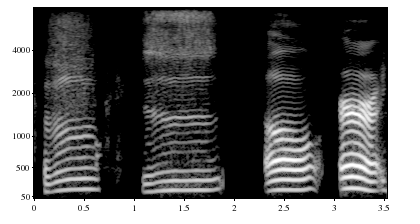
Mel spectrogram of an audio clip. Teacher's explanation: if you touch your throat, if you say v, z, o, you can feel the vibration. We have vibration, so your vocal cord vibrates.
